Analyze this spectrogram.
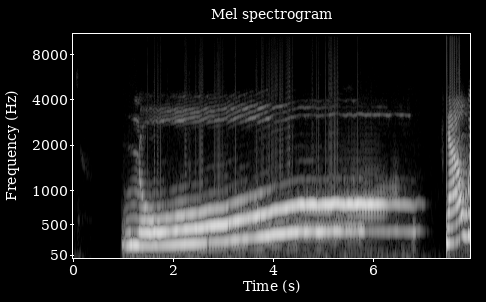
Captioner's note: pitch glide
